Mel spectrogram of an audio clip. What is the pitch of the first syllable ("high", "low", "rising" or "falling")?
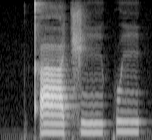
low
